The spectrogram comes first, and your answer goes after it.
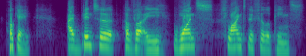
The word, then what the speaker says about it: Hawaii: Jensen kho so is how do you pronounce Hawaii because I know it's Hawaiian o if we're going traditional yes is it V yeah W's are V's okay I've been to havai Once flying to the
